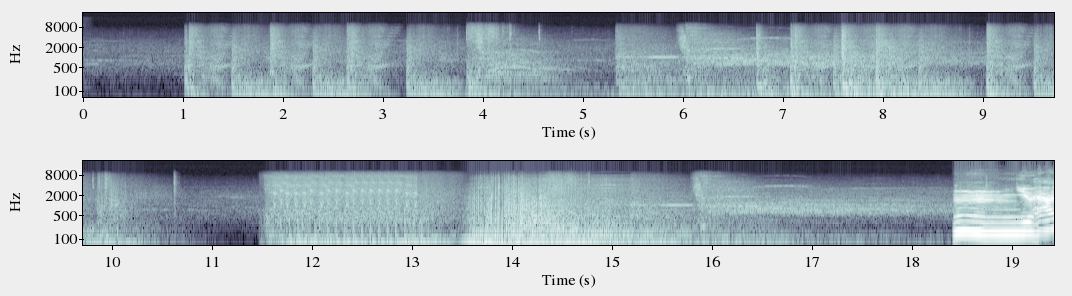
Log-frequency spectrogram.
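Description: Game sound effects of blows and crashes ring out in bursts.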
